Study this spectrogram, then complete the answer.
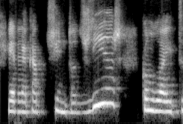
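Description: Somewhat breathy and medium in pitch, a woman talks at a moderate pace. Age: 40s. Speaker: guest sharing personal health story, recipe social media creator. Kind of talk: interview conversation.

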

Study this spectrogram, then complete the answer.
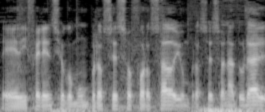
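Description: Music in the background behind a man at a moderate pace, his intonation fairly even. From northern Argentina, raised in Córdoba. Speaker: bartender. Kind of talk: radio interview. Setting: radio studio.

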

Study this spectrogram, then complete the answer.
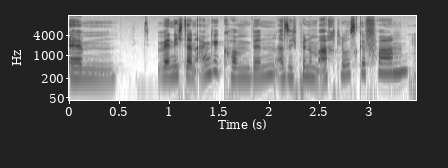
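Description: In an ordinary speaking voice, a woman talks at a medium pitch and moderate pace on a very clean recording with a silent background. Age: 30s. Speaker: podcast co-host. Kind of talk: casual chat. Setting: co-host's home, sitting on the floor.

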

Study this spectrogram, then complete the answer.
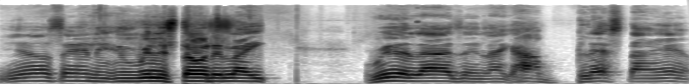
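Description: This man has a fairly high pitch and a dark, mellow tone. He talks at a moderate pace with fairly even intonation and big swings in loudness. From New Orleans, Louisiana. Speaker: rapper. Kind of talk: interview. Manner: halting, many fillers.

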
